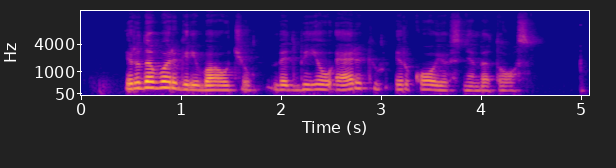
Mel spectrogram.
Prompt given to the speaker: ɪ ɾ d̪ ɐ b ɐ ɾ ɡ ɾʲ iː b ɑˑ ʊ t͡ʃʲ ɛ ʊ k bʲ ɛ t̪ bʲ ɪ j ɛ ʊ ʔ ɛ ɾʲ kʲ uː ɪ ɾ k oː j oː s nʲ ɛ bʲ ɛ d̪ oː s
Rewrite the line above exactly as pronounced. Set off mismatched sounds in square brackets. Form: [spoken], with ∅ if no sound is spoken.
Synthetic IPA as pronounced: ɪ ɾ d̪ ɐ b ɐ ɾ ɡ ɾʲ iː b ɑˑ ʊ t͡ʃʲ ɛ ʊ [∅] bʲ ɛ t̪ bʲ ɪ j ɛ ʊ ʔ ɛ ɾʲ kʲ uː ɪ ɾ k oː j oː s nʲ ɛ bʲ ɛ [t̪] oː s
